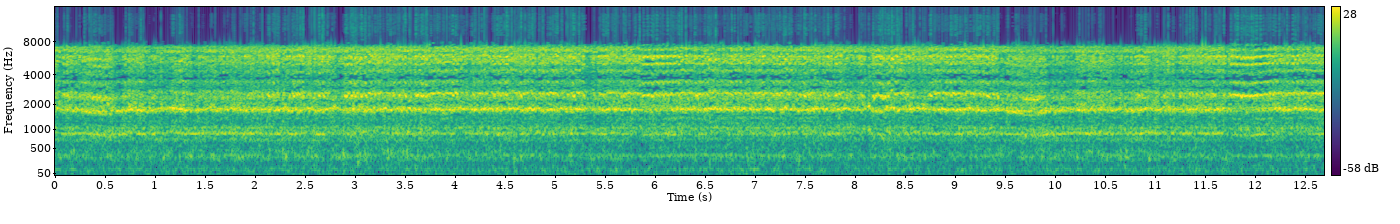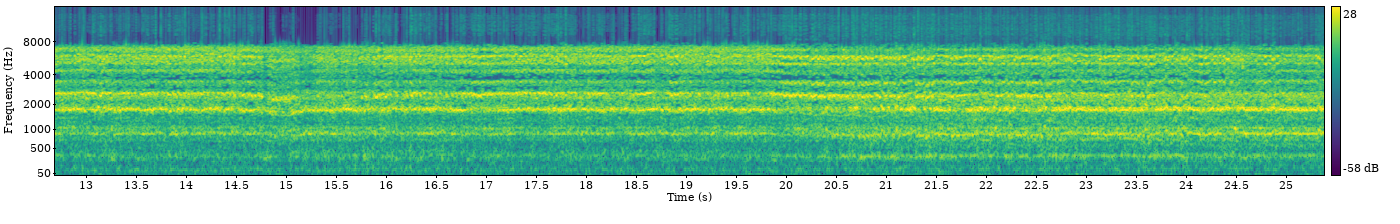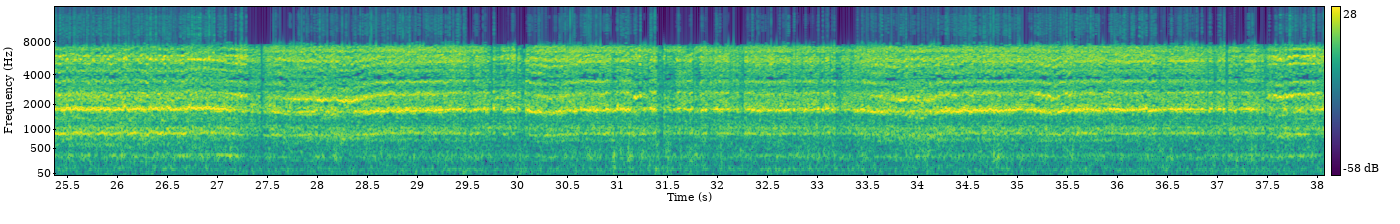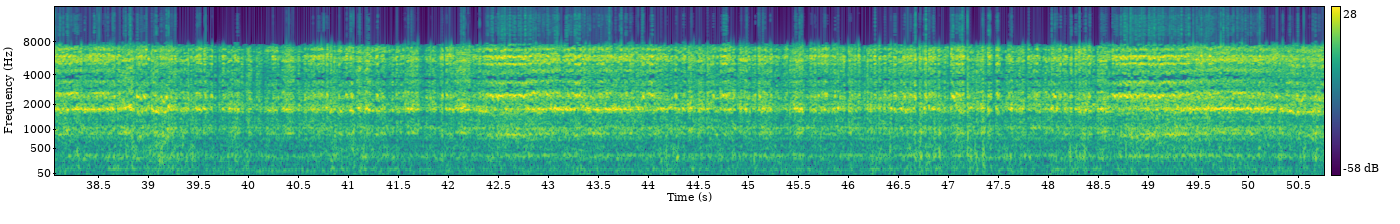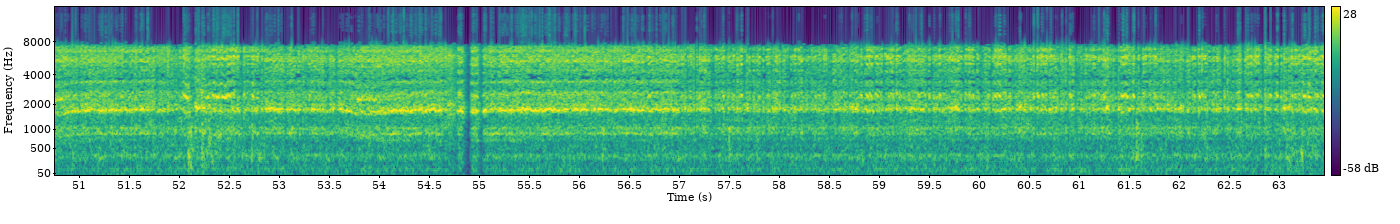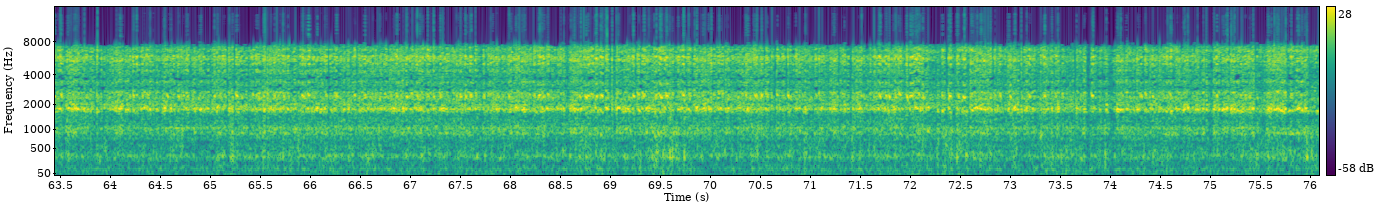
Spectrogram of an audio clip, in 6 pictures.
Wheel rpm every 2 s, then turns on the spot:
230, 230, 230, 230, 230, 230, 230, 230, 230, 230, 210, 210, 210, 220, 220, 230, 230, 230, 230, 230, 230, 230, 230, 230, 230, 230, 230, 220, 230, 240, 230, 230, 230, 230, 230, 230, 230, 240.
none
